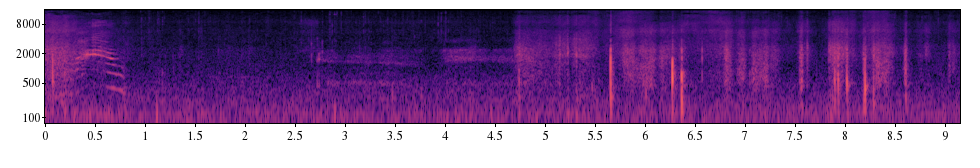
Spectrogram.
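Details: Black domestic cat on Long Island in snowy weather meows once, a short bent harmonic cry near the start, then quieter faint tones and scattered clicks and taps fill the rest.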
